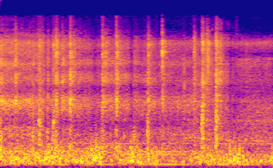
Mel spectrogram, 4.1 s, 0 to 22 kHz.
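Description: Northern Class 195 diesel multiple unit pulling away, a low rumble with its wheels clicking irregularly over rail joints and points, getting a little fainter near the end.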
